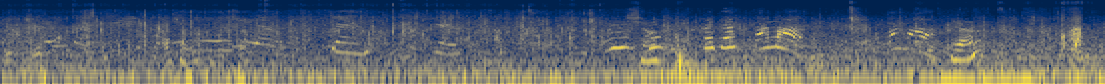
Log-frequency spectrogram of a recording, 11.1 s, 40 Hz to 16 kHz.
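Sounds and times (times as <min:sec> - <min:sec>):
indistinct talk of people: 0:00.0 - 0:11.0
rough outdoor background noise: 0:00.0 - 0:11.0.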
